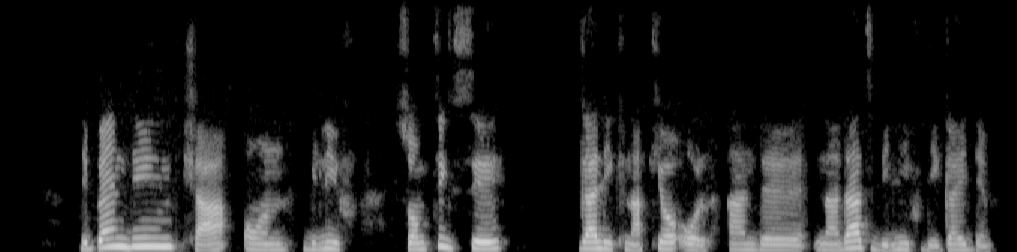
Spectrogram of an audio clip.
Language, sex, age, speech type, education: Nigerian Pidgin, female, 15-29, spontaneous, tertiary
